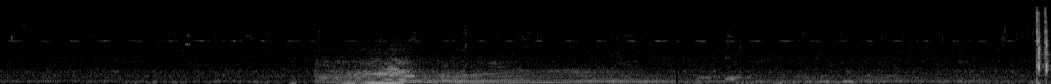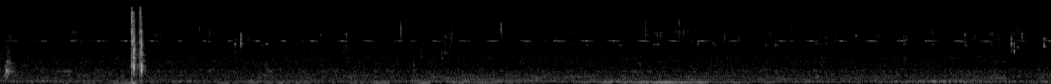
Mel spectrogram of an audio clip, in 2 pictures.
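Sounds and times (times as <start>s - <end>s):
chewing sounds: 7.0s - 21.0s
sharp double clicks: 10.4s - 10.6s, 11.8s - 12.1s.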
